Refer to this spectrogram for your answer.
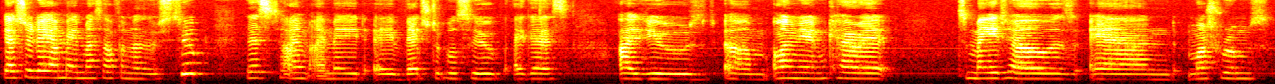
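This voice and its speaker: Speaking slowly with a flat delivery, a young vlogger rambles in casual chat, her mid-range voice sharp in tone. Her speech is slightly impeded and lisping, as though her tongue is swollen, and the echoey, roomy recording has slight background noise.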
